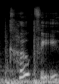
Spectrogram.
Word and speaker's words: Ko-fi: You can donate or subscribe through our new Ko-fi, where you can buy us a coffee.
